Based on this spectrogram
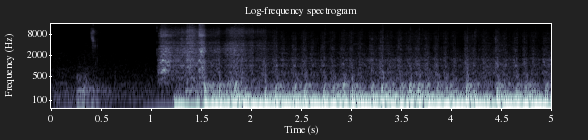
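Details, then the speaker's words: Kawasaki KLX with a new battery, fully charged then charger removed, in a repeated-start test: quick strong crank catches almost at once into an even single-cylinder idle; the battery managed 13 starts and is judged normal so far. "Nah, ini mampu 13 kali starter Pak ya. Nah, untuk sementara kita nyatakan aki masih normal Pak."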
